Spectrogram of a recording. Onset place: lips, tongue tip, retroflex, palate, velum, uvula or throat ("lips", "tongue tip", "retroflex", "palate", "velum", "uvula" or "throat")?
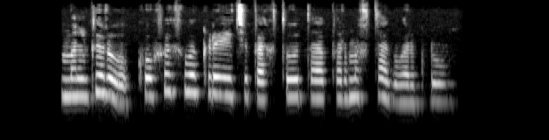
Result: lips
